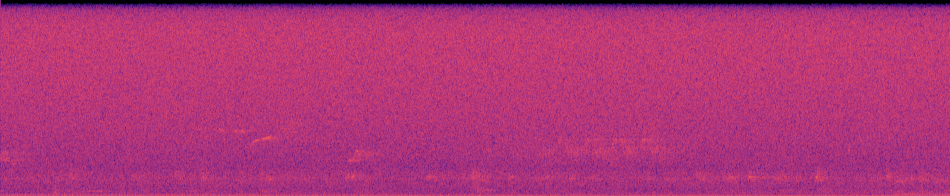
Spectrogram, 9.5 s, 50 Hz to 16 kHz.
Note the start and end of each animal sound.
[0.00, 1.24] Mourning Dove (Zenaida macroura)
[1.90, 3.04] Black-throated Green Warbler (Setophaga virens)
[3.38, 3.81] Blue-headed Vireo (Vireo solitarius)
[5.09, 6.74] Ovenbird (Seiurus aurocapilla)

